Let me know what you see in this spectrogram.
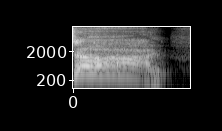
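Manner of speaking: very high, long, drawn-out battle cry scream. Retelling Luffy's final attack on Blackbear: imitating Luffy screaming. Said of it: "Luffy just screams".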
